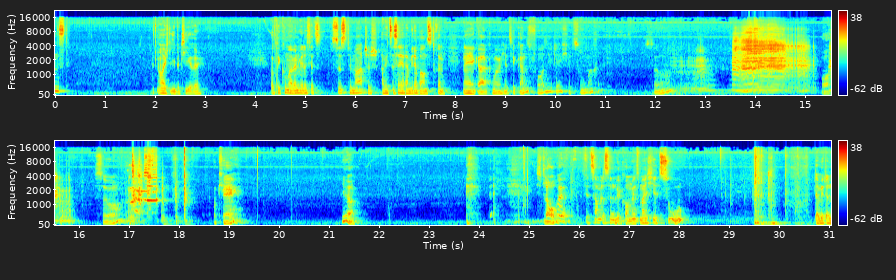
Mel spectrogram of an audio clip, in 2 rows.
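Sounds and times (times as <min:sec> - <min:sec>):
wooden shutter hinges creaking: 0:12.0 - 0:16.1, 0:16.9 - 0:18.2.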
